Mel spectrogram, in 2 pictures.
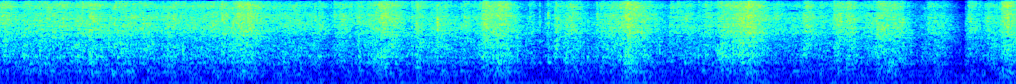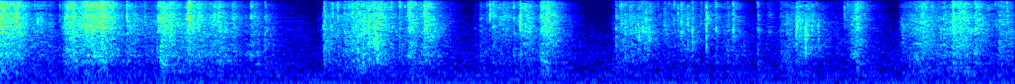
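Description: Aluminium foil crinkling and crackling as it is pressed and crimped around the rim of a stainless steel pot. Dense, continuous crinkling for the first half, then sparser separate crackles.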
